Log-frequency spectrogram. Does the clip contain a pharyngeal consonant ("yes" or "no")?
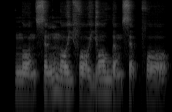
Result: no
